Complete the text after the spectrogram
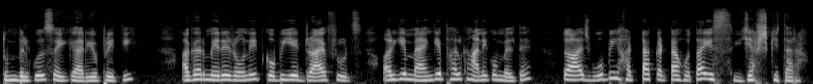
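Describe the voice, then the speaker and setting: A woman's voice: medium pitch, fairly even intonation, fairly quick, a little mellow, dry recording, clean studio sound, close to an everyday voice. A woman playing a young daughter-in-law in a family story, indignant and firm. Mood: resentful.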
